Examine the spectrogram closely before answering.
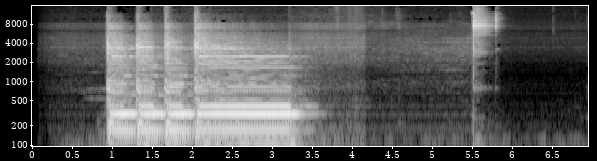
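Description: Electric guitar played through a germanium-transistor Fuzz Face–style fuzz pedal: four quick chord strums about a second in, the last one left to ring and fading out by about four seconds. A short sharp click near the end as the pedal's footswitch is pressed.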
